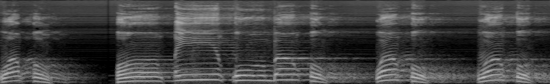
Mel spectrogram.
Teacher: Kita pantulkan dengan cara tafkim karena huruf qaf huruf isti'la. Pada saat memantulkan posisi bibir kita seperti orang cemberut. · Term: qalqalah sugra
